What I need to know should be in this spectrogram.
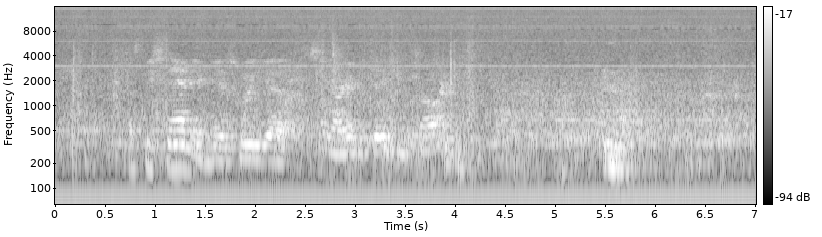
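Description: A man speaks quietly and distantly into a microphone.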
